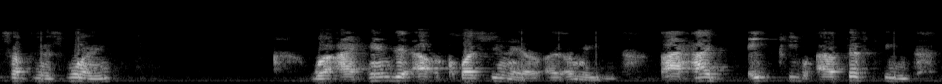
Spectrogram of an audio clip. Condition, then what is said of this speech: Tracheostomy. But because of my voice challenge, I'm concerned that when I talk to people, they're going to treat me as being dumb or stupid or retarded.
